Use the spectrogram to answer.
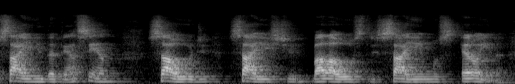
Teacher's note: Observem que saída eu tenho encontro de duas vogais, só que o A fica numa sílaba e o I fica em outra sílaba. Então nós chamamos isso aqui de hiato.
